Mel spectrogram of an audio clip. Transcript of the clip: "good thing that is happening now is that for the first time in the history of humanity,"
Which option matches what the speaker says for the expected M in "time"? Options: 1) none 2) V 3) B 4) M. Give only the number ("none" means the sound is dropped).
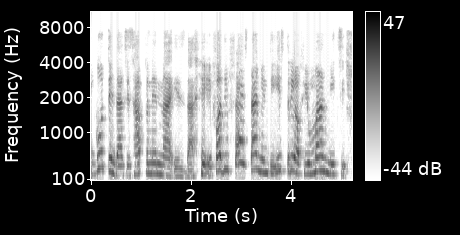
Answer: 4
